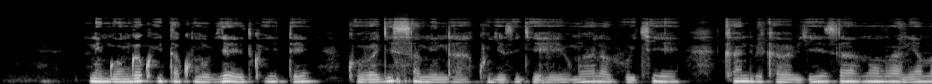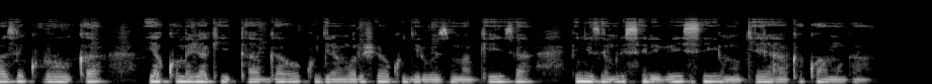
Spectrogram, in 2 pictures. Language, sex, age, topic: Kinyarwanda, male, 18-24, health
